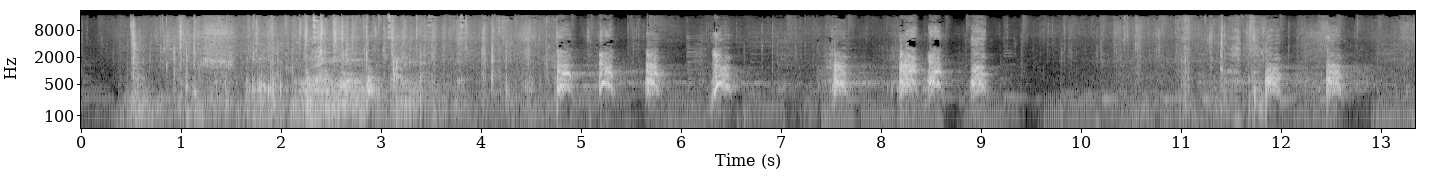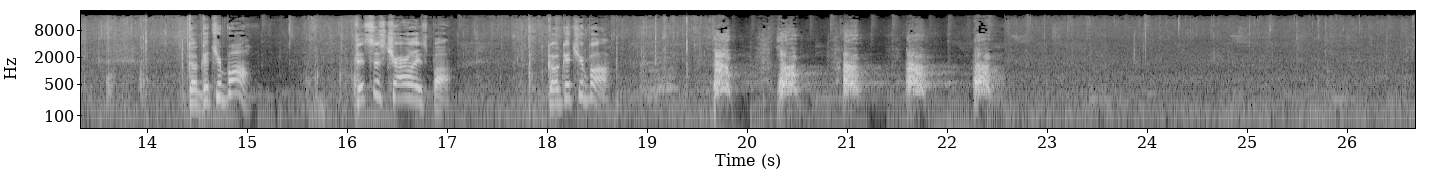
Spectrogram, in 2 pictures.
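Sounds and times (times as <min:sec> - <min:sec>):
low rustling noise: 0:00.0 - 0:26.6
Labrador dogs barking: 0:02.1 - 0:09.3, 0:11.3 - 0:13.0, 0:18.9 - 0:22.6
speech: 0:14.5 - 0:15.1, 0:16.1 - 0:17.1, 0:18.0 - 0:18.7.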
